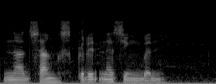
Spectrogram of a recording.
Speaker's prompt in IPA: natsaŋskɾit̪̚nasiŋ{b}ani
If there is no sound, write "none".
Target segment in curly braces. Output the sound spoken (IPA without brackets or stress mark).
b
